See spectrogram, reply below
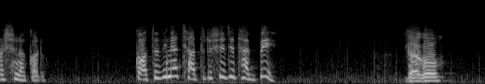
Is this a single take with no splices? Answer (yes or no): yes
